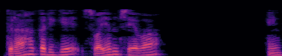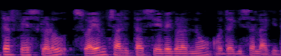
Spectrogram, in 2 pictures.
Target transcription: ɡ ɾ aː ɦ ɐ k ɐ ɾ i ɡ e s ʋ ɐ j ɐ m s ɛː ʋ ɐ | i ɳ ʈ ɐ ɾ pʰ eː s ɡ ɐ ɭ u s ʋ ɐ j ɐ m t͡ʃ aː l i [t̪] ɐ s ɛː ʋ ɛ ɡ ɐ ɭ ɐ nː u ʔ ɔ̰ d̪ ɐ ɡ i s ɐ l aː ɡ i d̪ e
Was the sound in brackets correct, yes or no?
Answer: yes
